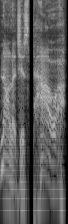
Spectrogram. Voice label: Young Mage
